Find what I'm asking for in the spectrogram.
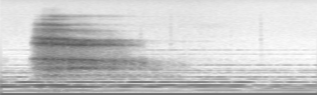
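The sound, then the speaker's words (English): A deep breath during a guided breathing exercise: one rushing, airy breath that starts loud and slowly fades, over a steady low hum. “Again, inhale, double exhale. One more time, inhale, exhale.”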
